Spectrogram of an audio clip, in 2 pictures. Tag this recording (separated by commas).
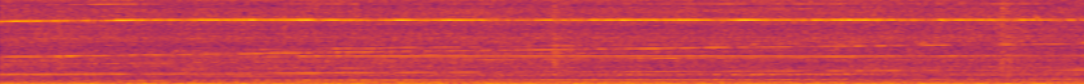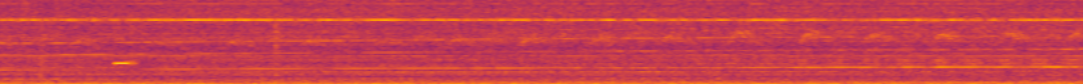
Vehicle, Engine, Accelerating, Aircraft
